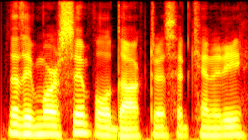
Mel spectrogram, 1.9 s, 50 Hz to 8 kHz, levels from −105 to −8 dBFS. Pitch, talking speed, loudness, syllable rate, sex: 125 Hz, 195 wpm, -16 LUFS, 6.4 syllables/s, male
